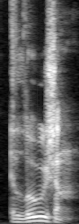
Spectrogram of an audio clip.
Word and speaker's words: illusion: um pouquinho diferente né illusion Observe que esse final Zion não é de fato Zion e sim j j Então esse é outro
